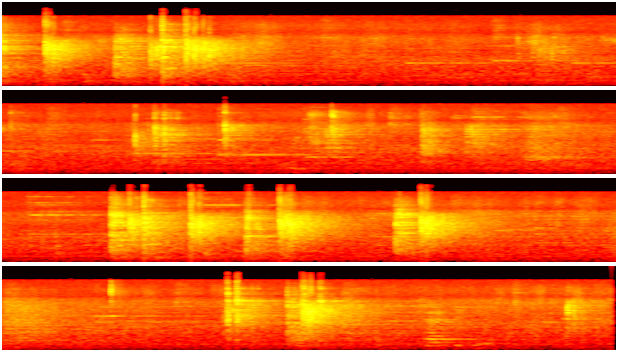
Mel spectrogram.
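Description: Billiard balls click sharply against each other and the cushions.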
